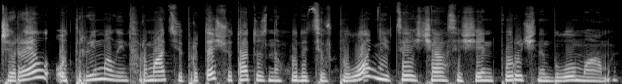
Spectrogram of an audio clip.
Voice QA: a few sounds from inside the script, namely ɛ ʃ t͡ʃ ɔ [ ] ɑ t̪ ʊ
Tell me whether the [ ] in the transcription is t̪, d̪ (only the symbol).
t̪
